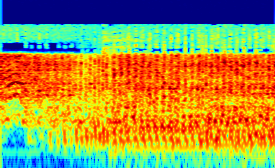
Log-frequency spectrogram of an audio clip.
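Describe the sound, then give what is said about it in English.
A small engine runs loud, its rapid sputtering pulses filling the whole stretch with a harsh, buzzing roar that stays steady throughout. “Yeah, that's a small freaking threatened engine. I'm polluting the atmosphere.”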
